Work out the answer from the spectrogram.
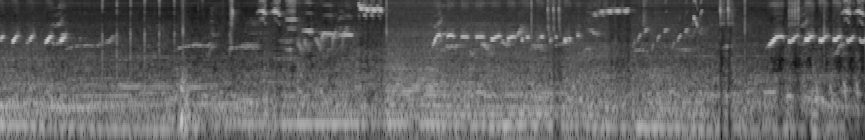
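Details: Brown-chested jungle flycatcher from Bali singing energetically at a bird kiosk: several bursts of quick repeated rising notes mixed with chattering, high piercing whistles and clicks from many caged birds, with faint traffic rumble.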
